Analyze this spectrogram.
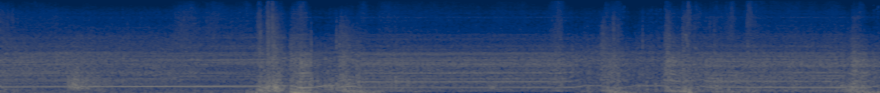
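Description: A car engine hums steadily and changes pitch with gear shifts.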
